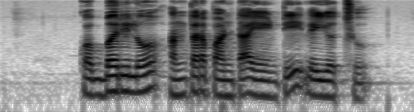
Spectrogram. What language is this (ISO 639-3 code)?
tel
